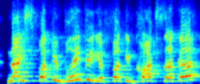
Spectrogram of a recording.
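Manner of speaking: angry Boston driver, pitched high; Boston accent. Acted. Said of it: "That was my Boston accent impression".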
